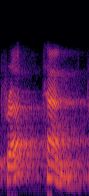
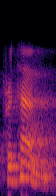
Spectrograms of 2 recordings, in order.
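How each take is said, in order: First: "Pretend" split into two separate beats; syllable by syllable. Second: Said in the usual way. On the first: Shown as a demonstration. Teacher counting two syllables for learners, syllable by syllable. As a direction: say "Pretend" slowly, pausing between Pre and tend. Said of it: "We got two". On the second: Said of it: "How many syllables do we have?".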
